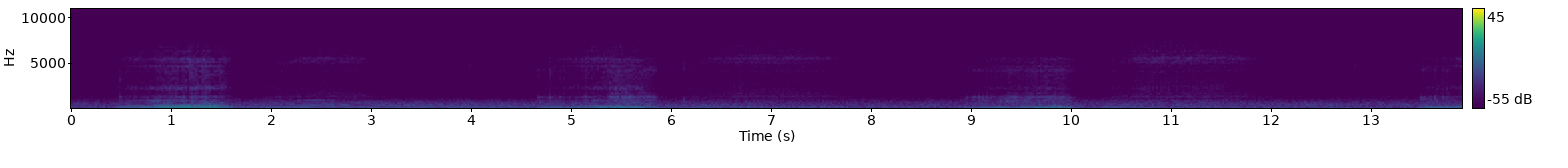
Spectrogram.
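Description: Low, rumbling snores about 14 times a minute, separated by quiet breathing. Steady sleep snoring.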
